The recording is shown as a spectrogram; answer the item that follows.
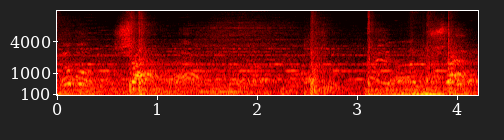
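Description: Background music with a steady low beat, over which three sharp slaps of kicks and knees landing on Thai pads are heard: one near the start, one past the middle and one at the end.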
